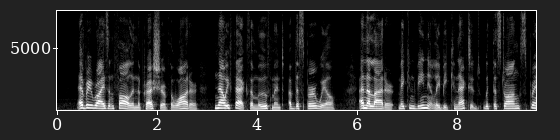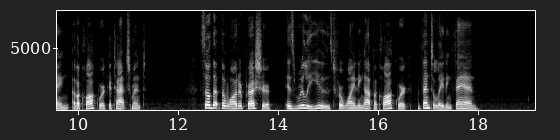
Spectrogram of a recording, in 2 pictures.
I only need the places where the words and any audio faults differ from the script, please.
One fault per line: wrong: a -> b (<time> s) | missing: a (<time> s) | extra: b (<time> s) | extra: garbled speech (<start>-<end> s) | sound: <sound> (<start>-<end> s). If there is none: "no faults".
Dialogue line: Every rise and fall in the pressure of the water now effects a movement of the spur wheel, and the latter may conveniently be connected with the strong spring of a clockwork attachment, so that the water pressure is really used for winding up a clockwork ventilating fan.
no faults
